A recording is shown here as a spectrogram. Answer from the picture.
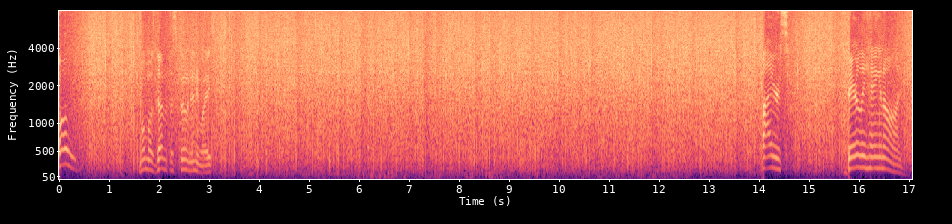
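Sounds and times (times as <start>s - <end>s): heavy rain on a tarp: 0.0s - 17.0s.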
